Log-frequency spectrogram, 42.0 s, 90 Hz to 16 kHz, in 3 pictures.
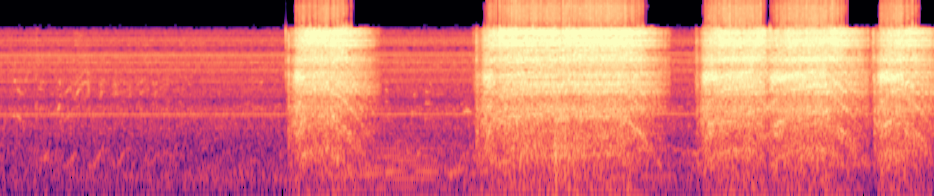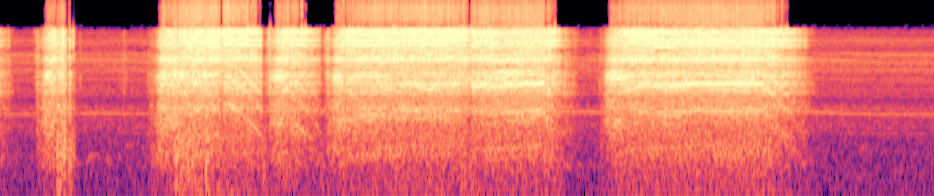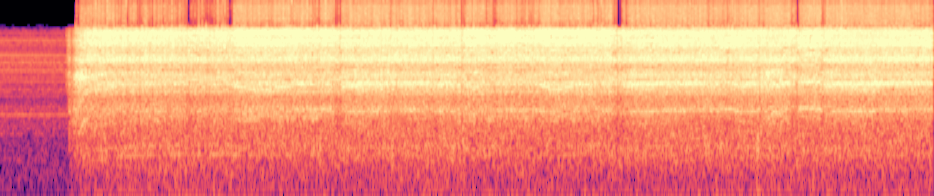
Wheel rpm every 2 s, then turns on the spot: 0, 10, 40, 90, 120, 140, 40, 50, 130, 140, 190, 140, 120, 0, 110, 230, 220, 230, 220, 230, 230.
none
